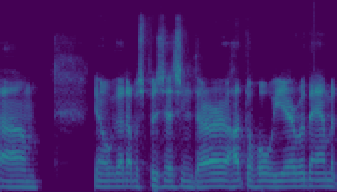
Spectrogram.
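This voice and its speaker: Against a quiet background, a man with a strong Northern Irish accent speaks at a medium pitch in a monotone, flat intonation. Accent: Northern Irish, fairly strong. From Belfast, Northern Ireland. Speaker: soccer coach. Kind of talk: interview, casual chat.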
